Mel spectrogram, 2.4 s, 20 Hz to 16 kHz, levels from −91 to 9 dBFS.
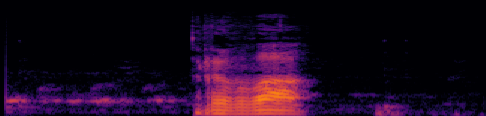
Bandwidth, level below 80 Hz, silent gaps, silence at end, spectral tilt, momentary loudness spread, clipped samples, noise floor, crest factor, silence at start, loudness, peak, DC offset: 10 kHz; -58 dBFS; none; 0.9 s; -8 dB/octave; 26 LU; under 0.1%; -57 dBFS; 22 dB; 0.05 s; -23 LUFS; -6 dBFS; under 0.1%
